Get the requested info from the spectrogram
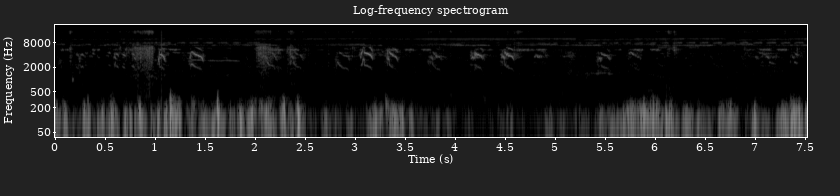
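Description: Birds calling at the waterside: a rapid series of short, high, downward-sliding notes, over an irregular low rumbling that is loudest near the start and again about six seconds in.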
